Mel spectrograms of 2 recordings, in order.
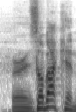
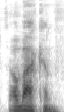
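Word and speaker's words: Solbakken: Sabalken, that's it. Sabalken. That's correct. Yeah, and I was lining up for you to do it because I know you can. Well, Sabalken is an experienced manager, and in a way,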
